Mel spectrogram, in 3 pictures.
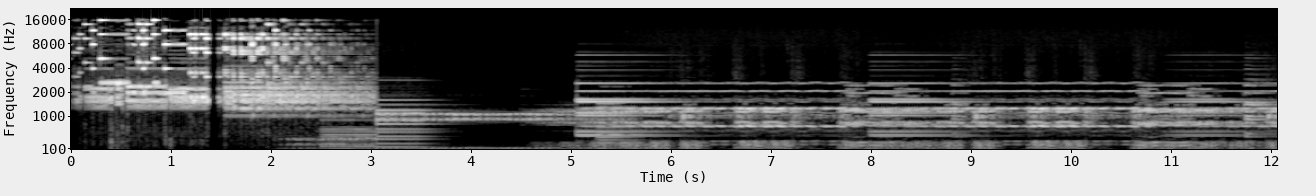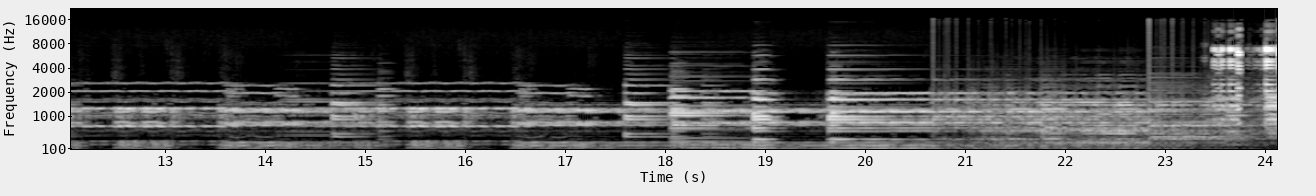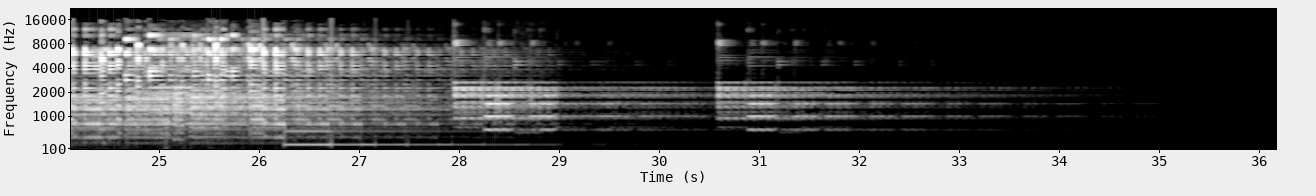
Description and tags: keys 001 crazyefx
some keyboard sounds with freaky attitude
dub, efx, experimental, key, reaktor, sounddesign, synth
